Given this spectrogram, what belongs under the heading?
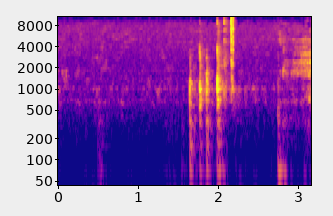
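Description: Computer mouse double click while opening a zipped folder of data files: a quiet burst of quick clicks near the middle, then a single click, against faint room noise.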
